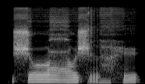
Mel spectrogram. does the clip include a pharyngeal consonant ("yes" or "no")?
yes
